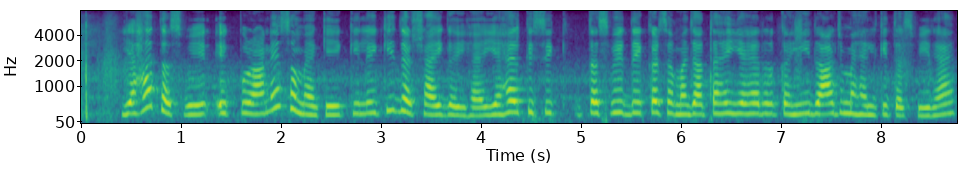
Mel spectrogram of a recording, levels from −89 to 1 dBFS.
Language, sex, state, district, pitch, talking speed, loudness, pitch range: Hindi, female, Haryana, Rohtak, 270 Hz, 170 wpm, -16 LUFS, 245-290 Hz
